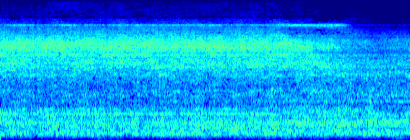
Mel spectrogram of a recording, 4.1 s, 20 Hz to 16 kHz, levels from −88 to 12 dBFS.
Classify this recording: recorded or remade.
remade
